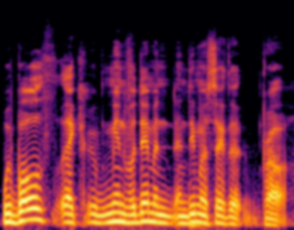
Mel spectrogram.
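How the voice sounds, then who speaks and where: A man's voice: medium pitch, normal speed, dry recording, studio quality. A man who is not a native English speaker, with a noticeable accent, hosting a casual podcast chat and telling stories with a laugh. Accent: foreign accent in English. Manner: laughing, animated storyteller, says "bro" a lot. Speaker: podcast host.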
